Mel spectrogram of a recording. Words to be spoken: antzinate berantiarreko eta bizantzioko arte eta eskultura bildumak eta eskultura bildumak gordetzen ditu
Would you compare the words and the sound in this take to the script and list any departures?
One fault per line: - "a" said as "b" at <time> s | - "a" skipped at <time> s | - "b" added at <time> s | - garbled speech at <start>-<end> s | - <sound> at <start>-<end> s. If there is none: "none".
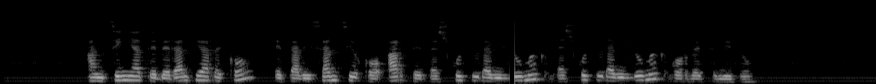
- dropout at 5.1-5.1 s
